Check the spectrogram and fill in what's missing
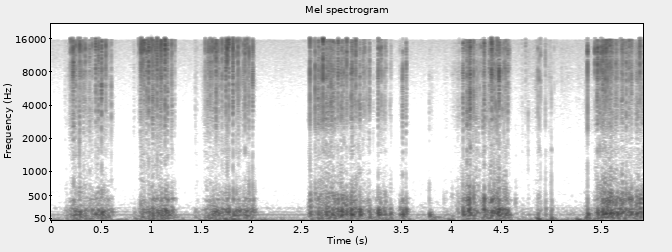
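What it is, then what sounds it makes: Rhinestone-studded clutch bag being scratched. Long nails scratch quickly along the studded top panel of a gold rhinestone-studded evening clutch bag lying on its side. The result is a series of short, dense scratching bursts with brief pauses between them, dull and heavy in the low range with very little brightness.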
